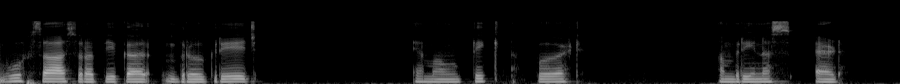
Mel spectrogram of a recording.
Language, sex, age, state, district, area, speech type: Kashmiri, male, 18-30, Jammu and Kashmir, Bandipora, rural, read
